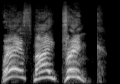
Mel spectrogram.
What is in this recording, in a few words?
Male Venthyr Attack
